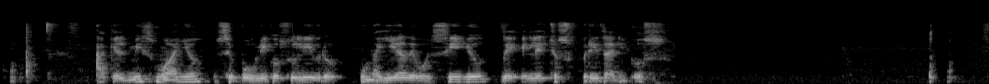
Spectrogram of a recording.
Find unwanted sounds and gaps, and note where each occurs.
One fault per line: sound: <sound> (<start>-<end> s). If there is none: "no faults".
no faults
